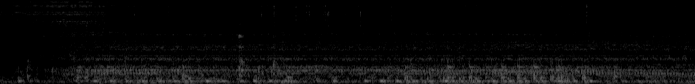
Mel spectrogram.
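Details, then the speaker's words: NuTone Verandah Deluxe ceiling fan motor after rewiring the switch housing and oiling its stiff bearings with WD-40: steady soft whir with a faint even rattle and no grinding, runs smooth. "The reason why I couldn't use this, because this can't get to those bearings. This thing runs so smooth now."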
